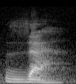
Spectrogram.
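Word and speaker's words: ز: Huruf za dikeluarkan dengan ujung lisan kita hampir di atas dua gigi seri bagian bawah. Diucapkan dengan mengalir suara tanpa diiringi dengan mengalirnya udara. Sifat lain pada huruf za ini, karakter khasnya dia mirip dengan suara dengungan tawon.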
